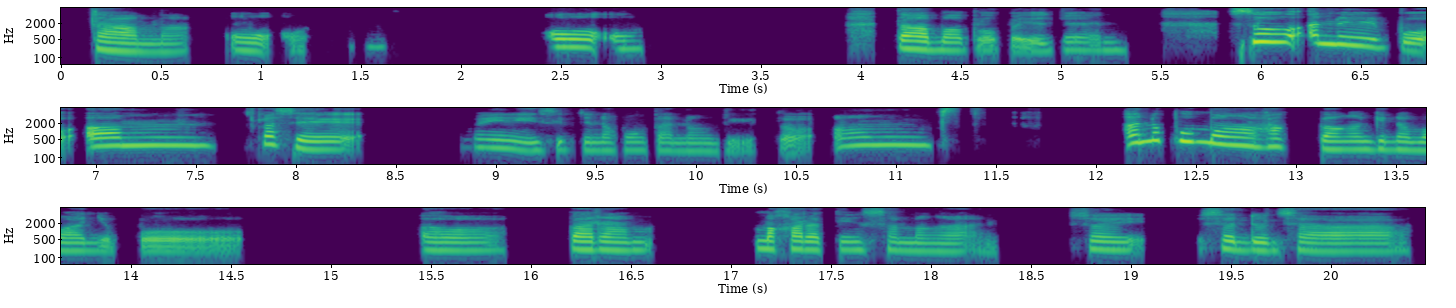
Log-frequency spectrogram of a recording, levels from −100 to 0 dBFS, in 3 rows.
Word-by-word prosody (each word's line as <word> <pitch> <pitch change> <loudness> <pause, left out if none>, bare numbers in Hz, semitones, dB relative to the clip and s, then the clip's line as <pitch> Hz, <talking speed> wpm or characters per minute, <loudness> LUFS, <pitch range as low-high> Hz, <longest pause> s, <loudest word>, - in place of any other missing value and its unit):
Tama, 180 -4 +1 0.2
oo, 190 -3 -4 1.2
oo. 245 -4 +2 1.3
Tama 205 -4 +6
po 190 - -6
kayo 175 - -4
diyan, 200 -1 -9 0.6
so 405 -3 +9
ano 340 -2 +6
niyo 270 -6 +1
po 185 -2 +1
um, 295 +1 +3 0.2
kasi 235 -9 +1 0.6
may 245 -2 -4
iniisip 195 -2 -6
din 195 -1 -9
akong 200 +1 -10
tanong 185 -1 -9
dito 175 - -10
um. 310 +1 -3 1.0
Ano 395 +5 +6
po 430 -3 +6
mga 310 -7 +4
hakbang 220 -5 -2
ang 210 0 -3
ginawa 200 -3 -2
niyo - - -7 0.2
po? - - -2 1.3
Ah, 195 -1 -3 0.4
para 205 -2 +3 0.7
makarating 205 -2 0
sa 200 0 -5
mga 180 -1 -6
ano - - -20 0.4
sa 220 - -3 0.5
sa 225 - -2
dun 195 -1 -2
sa 180 -2 -2
210 Hz, 110 wpm, -26 LUFS, 195-280 Hz, 1.3 s, so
